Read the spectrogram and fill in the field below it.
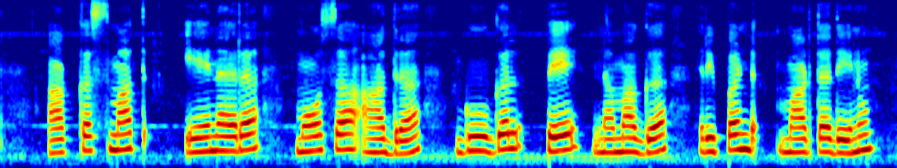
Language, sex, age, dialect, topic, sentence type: Kannada, female, 31-35, Dharwad Kannada, banking, statement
